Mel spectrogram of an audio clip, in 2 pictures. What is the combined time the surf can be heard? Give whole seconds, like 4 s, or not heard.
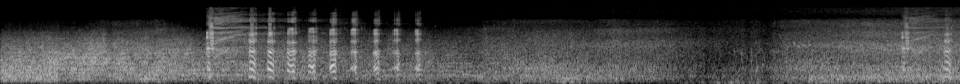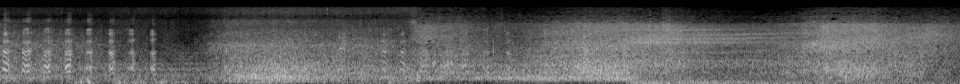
19 s.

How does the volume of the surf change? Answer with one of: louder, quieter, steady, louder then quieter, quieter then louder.
louder.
